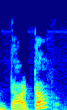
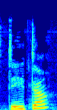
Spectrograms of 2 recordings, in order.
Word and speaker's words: data: Some people mispronounce it as data, so which has to be pronounced as data.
